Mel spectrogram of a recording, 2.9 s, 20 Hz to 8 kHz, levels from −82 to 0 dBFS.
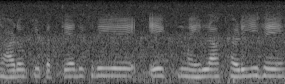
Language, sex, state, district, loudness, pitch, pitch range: Hindi, female, Bihar, Vaishali, -31 LUFS, 215 Hz, 205-225 Hz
